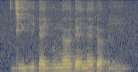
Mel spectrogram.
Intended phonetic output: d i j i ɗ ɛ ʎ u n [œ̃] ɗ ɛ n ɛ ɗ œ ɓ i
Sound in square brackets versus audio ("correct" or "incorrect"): incorrect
